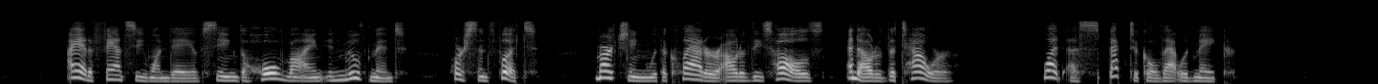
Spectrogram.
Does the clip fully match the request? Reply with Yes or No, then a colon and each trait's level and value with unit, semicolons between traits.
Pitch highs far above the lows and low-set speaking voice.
No: wide, 8.1 semitones; medium, 175 Hz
